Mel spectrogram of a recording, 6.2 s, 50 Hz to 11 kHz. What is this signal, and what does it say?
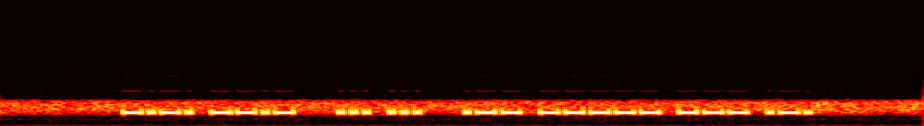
Morse code, heard as a keyed tone, about 29 wpm, 310 Hz. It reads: CQ SS W0OR
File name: contests / ss-cw-k5tr-op-n5rz -0900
